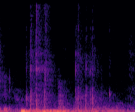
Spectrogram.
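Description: Quick keyboard typing sounds as a rapid, faint clatter of keystrokes close to the microphone while code is being written, with soft talk mixed in.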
